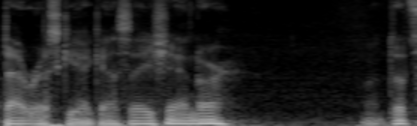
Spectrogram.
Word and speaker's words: Sandor: It's spelt Sandor, but it's Sandor.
